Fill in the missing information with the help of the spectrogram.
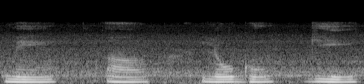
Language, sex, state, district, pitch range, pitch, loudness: Hindi, female, Haryana, Rohtak, 115-125 Hz, 120 Hz, -16 LUFS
